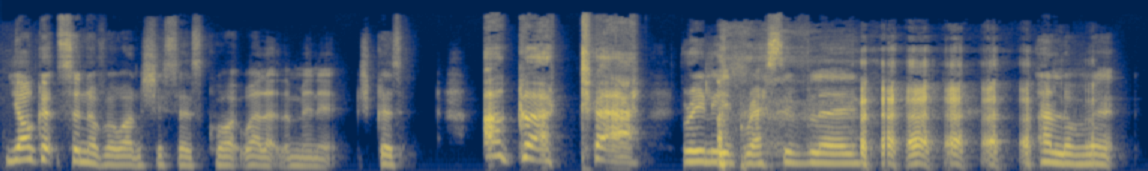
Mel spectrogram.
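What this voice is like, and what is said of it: Brummie Birmingham English accent. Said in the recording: “I'm quite Brummie as well... she's definitely got my accent, which is terrible”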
